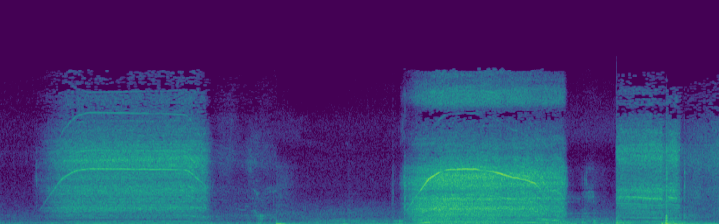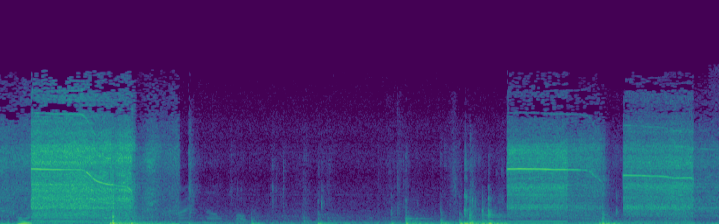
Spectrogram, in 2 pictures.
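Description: A power drill drives screws through wooden panels into brackets while building an outdoor firewood storage rack, sounding in several whirring bursts of a few seconds each, close and loud, with brief pauses and clunks between them.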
